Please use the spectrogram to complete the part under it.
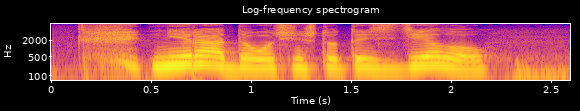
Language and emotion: Russian, angry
